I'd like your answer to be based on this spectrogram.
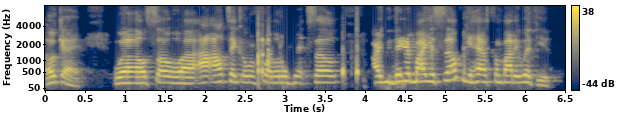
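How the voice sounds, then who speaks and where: A man's voice: high-pitched, steady tone, brisk. A man co-hosting a virtual reading event, heard over a crackly, staticky call line, encouraging a child guest. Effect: crackly, staticky phone-like line. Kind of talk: casual online event hosting.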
